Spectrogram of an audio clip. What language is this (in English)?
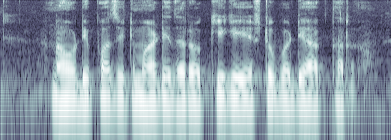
Kannada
